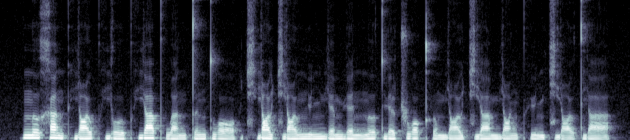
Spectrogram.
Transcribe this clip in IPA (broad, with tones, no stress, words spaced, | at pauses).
n̪ɤ˥˧xa˥˩npʰjɑ˧˥ʊ̯ pʰjo˨˩ʊ̯pʰjä˥ pʰwa˨˩nt̪ə˥nt̪wɔ˥˩ | t͡ɕʰjɑ˥˩ʊ̯t͡ɕjɑ˧˥ʊ̯n̪y˧˥nmjɛ˧˥ mɥɛ˨˩nn̪ɤ˥ t̪ɥɛ˧˥ʈ͡ʂwɔ˥˩kʰɤ˩ mjɑ˧˥ʊ̯t͡ɕjä˥mjɑ˥˧ŋpʰy˥˩n t͡ɕjɑ˧˥ʊ̯t̪jä˥˩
